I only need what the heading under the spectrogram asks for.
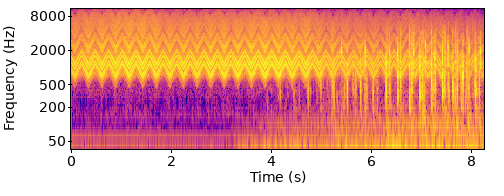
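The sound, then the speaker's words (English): A loud camp warning siren at Camp Shamrock, signalling everyone to take shelter, wails continuously, its pitch rising and falling in quick, regular sweeps, while a rough, crackling rumble builds up underneath toward the end. “And we have a paging system and a siren, and you know, everybody will know it's them a when siren it goes off.”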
